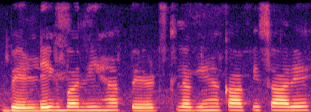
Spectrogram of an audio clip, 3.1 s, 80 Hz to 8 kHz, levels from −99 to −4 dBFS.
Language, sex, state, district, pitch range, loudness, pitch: Hindi, female, Chandigarh, Chandigarh, 225-245 Hz, -15 LUFS, 240 Hz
